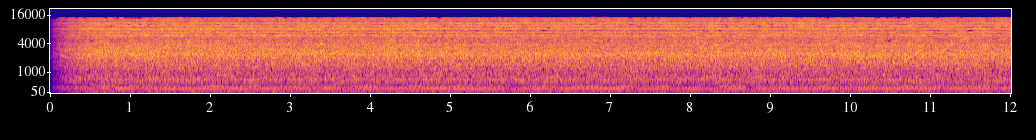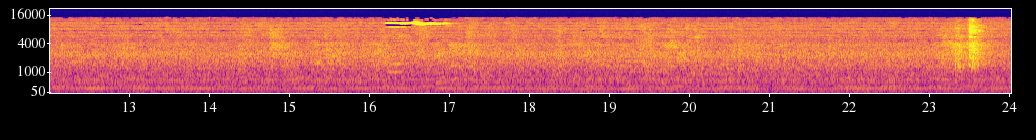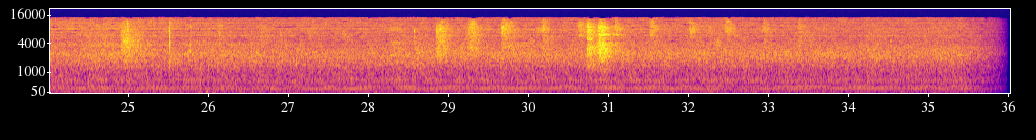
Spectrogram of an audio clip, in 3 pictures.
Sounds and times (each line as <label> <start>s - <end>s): drinks machine 0.2s - 35.9s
